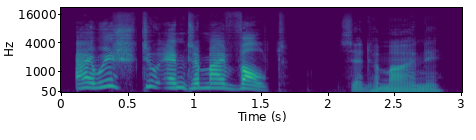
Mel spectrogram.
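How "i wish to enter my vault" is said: high, loud imperious demand; Bellatrix, commanding and arrogant. A narrator's reading. Hermione posing as Bellatrix to the goblin, commanding. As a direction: order it loftily, high and loud. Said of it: "in Bellatrix's commanding, arrogant voice".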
